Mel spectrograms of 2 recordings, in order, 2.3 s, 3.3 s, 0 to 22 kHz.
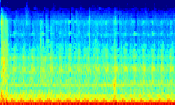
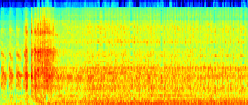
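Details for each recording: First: Ford F550 Lariat 6.0 PowerStroke diesel, manual, cold start with battery near 10.5 V: deep, lumpy, shaking misfiring idle; owner attributes it to very cold injectors barely running, smoking. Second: Ford F550 Lariat 6.0 PowerStroke, manual, after rebuild with fresh engine, turbo, harness and balanced injectors: catches quickly and settles into a smooth, steady diesel idle with no knocks or misses.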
